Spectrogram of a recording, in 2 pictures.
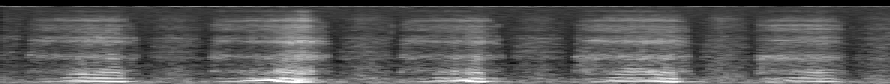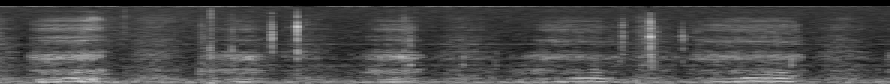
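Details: Pet dog named Red, asleep and snoring loudly: rhythmic, low, rattling snorts about once a second that grow softer toward the end.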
